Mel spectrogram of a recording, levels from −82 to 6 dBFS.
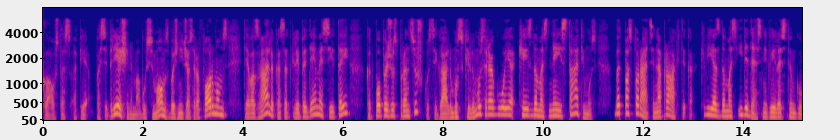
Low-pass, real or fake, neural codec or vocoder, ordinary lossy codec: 7.2 kHz; fake; codec, 16 kHz, about 1 kbps, DyCAST, with the encoder's durations; MP3, 24 kbps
